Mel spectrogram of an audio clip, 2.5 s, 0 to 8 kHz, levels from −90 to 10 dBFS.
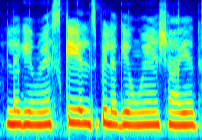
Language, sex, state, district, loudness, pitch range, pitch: Hindi, female, Chandigarh, Chandigarh, -11 LUFS, 230-245 Hz, 235 Hz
